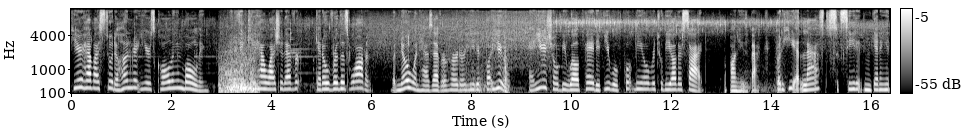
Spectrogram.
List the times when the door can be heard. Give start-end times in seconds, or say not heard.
3.0-3.8, 7.7-8.8, 13.2-14.3.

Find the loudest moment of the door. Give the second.
3 s.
